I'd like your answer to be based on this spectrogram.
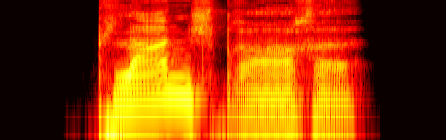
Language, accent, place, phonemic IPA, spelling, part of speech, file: German, Germany, Berlin, /ˈplaːnˌʃpʁaːχə/, Plansprache, noun, De-Plansprache.ogg
- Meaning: constructed language (an artificially created language)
